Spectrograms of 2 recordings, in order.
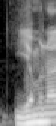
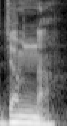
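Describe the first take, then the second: First: The name begins with a 'y' sound. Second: The name begins with a 'j' sound. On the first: This is the form not used in the Braj region. "Brajmandal में यमुना नहीं बोलते" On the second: This is the form used in the Braj region. "जमुना बोलते"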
